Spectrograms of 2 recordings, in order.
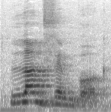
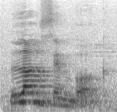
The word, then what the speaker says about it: Luxembourg: Libya next is Luxembourg Luxembourg so there are three slavers and the stress is on the first one Luxembourg luxembourne next is Madagascar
